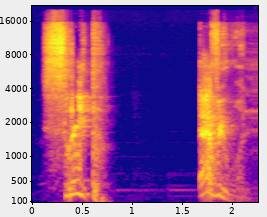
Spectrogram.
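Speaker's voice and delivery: loud bellowing voice. Narrating the scene, the storyteller voices a man calling out, loud bellowing voice. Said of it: "in this loud bellowing uh, bellowing voice".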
